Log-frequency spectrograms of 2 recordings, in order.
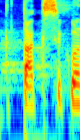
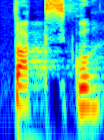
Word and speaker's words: tóxico: Tóxico não, ó, tóxico, é isso mesmo, né? Quase que sai um tóxico, olha que feio que ia ser.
